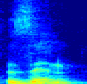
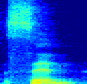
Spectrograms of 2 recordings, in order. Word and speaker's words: Sinn: with him and yes it's pronounced zin and not sin so why is it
